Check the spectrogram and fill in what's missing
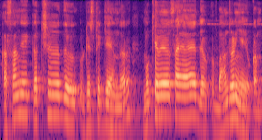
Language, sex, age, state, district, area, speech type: Sindhi, male, 60+, Gujarat, Kutch, rural, spontaneous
